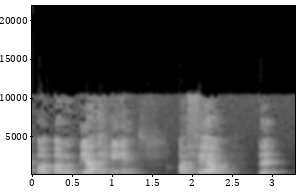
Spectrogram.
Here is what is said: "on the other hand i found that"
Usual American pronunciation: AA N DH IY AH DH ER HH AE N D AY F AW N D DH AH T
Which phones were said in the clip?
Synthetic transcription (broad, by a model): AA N DH IY AH DH ER HH AE N D AY F AW N DH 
